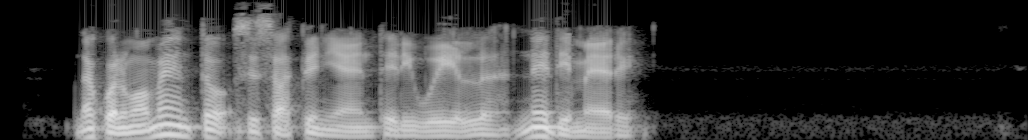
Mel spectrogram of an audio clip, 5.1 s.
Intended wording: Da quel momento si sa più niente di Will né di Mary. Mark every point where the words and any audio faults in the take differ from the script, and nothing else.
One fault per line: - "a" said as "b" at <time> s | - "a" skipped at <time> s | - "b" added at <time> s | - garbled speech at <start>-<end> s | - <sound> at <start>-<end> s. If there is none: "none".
none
